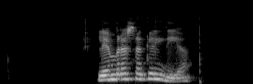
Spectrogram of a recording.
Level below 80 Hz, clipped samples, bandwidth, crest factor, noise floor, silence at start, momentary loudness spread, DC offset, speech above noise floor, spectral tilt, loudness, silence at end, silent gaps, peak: -74 dBFS; under 0.1%; 9.2 kHz; 18 dB; -78 dBFS; 1 s; 18 LU; under 0.1%; 56 dB; -4.5 dB/octave; -22 LUFS; 0.65 s; none; -8 dBFS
